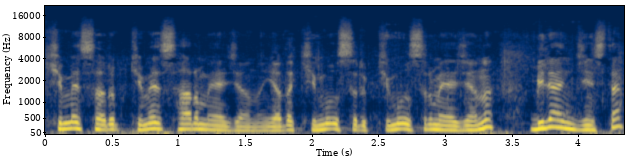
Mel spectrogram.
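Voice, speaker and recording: In an unremarkable speaking voice with a fairly high pitch, a man talks at a fairly quick pace with lively intonation, the sound dry with no echo. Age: 20s. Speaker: village life and livestock vlogger; livestock vlogger. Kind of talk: casual vlog talk to camera. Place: farm. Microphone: phone near.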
